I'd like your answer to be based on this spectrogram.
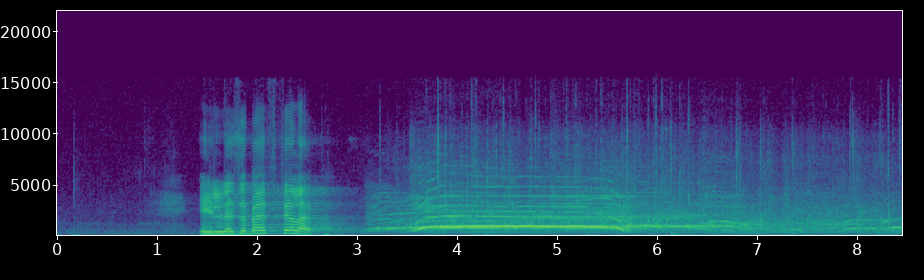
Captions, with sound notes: Elizabeth Philip (audience cheers)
